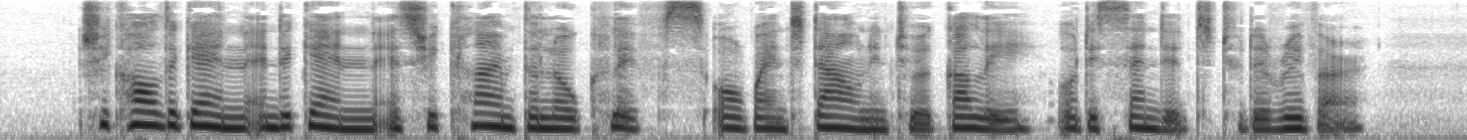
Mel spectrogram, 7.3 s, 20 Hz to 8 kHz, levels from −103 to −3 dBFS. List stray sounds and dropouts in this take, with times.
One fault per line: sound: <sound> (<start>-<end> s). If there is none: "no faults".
no faults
